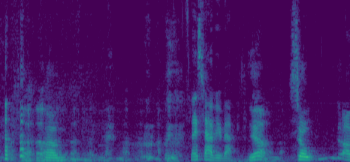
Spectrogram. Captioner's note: laughter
